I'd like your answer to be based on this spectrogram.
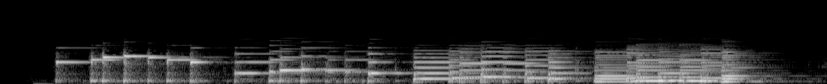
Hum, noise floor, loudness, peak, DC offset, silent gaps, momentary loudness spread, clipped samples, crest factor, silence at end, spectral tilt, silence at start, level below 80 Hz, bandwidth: none; -50 dBFS; -19 LUFS; -4 dBFS; under 0.1%; none; 10 LU; under 0.1%; 16 dB; 0.55 s; -12 dB/octave; 0.55 s; -56 dBFS; 3 kHz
